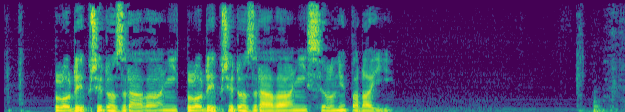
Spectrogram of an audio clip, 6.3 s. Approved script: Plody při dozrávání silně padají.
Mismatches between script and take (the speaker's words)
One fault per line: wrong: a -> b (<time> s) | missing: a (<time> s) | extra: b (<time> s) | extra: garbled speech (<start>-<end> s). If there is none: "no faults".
extra: plody při dozrávání (1.8 s)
